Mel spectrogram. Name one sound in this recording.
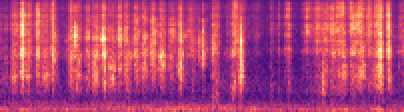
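Scissors snip through sandpaper.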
